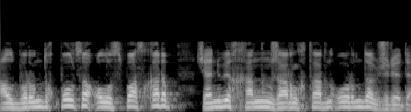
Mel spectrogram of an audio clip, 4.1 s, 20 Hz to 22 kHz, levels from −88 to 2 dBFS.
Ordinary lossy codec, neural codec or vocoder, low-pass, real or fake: none; none; 5.4 kHz; real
